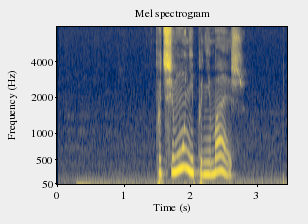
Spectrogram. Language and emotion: Russian, neutral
